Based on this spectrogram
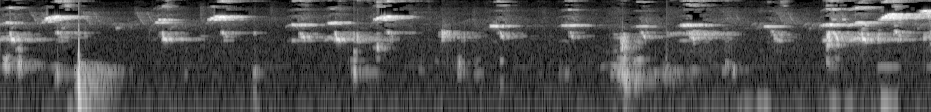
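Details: Dawn chorus of birds in a small park during breeding season, rainy season: busy high chirps and twittering notes overlapping almost without pause, one sharp click near the start and soft low thumps toward the end.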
